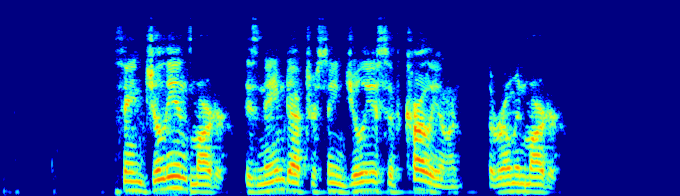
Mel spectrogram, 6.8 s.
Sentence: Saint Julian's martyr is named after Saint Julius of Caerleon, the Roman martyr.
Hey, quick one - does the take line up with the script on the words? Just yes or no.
yes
